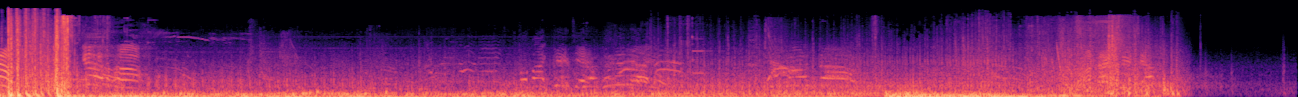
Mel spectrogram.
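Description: Gunfire rattles close by.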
